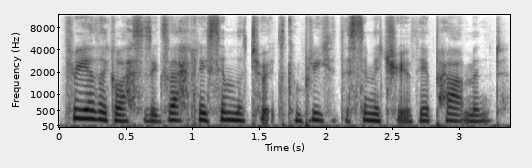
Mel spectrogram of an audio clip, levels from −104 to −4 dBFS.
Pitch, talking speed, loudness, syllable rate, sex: 205 Hz, 230 wpm, -19 LUFS, 7.5 syllables/s, female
